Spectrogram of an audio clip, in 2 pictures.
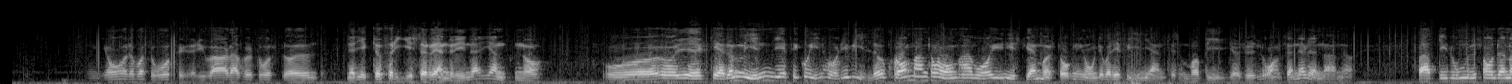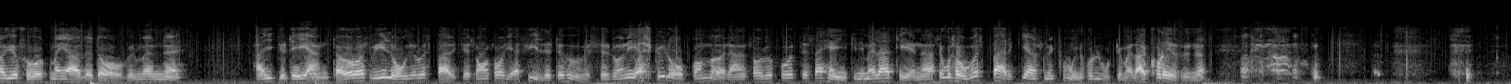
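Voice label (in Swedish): Järnskog Värmland, dialekter; svenska sagor; Folkminnen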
